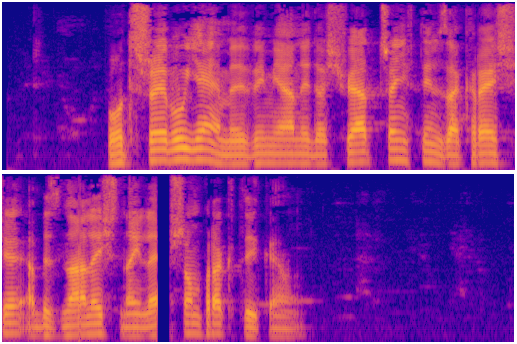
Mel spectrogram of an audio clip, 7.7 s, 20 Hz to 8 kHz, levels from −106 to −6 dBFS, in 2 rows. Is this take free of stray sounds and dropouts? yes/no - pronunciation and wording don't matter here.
no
